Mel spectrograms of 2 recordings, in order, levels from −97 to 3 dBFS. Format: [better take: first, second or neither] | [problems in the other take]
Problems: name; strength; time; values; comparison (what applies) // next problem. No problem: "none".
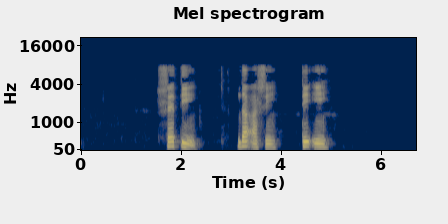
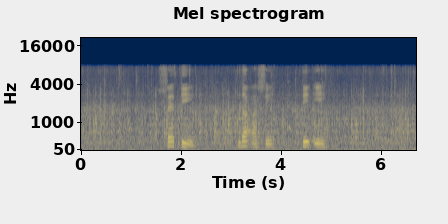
first | background sound (Rain); 4 dB below the speech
